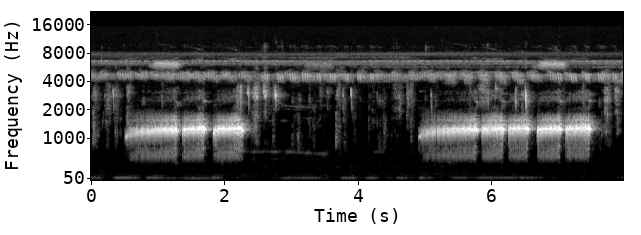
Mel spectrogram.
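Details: Rice-field frogs in a rural paddy area calling together, each voice distinct: bursts of several rough buzzy croaks, a pause of about two seconds, then another fast run of croaks, over a steady high insect hum.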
